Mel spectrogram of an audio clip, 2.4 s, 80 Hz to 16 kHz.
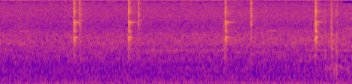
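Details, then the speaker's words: Relay K1 on a DIY Headfirst Cali/Jose Marshall-style amp PCB, fed 12 V in standby and grounded to energize the coil; four crisp clicks about half a second apart over a quiet hum, relay switching normally. "you hear that relay is definitely clicking all right so that's good"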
